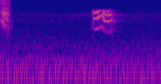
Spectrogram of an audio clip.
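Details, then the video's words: Female Double-collared seedeater call for making males sing: a brief sharp high note at the start, then a fuller buzzy chirp about a second later, with quiet between. "Esse Piado de Fêmea de Papa capim é Seu Papa capim Vai Ficar Cantando RÁPIDO!!!"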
